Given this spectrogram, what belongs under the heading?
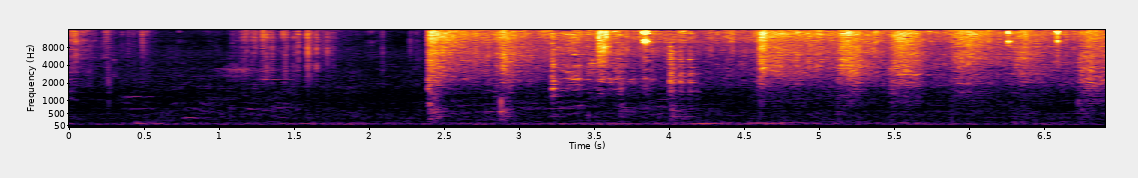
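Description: Egg-dipped bread slices fry on a flat pan for bread omelette, a muted hiss that jumps into a louder, closer sizzle with scraping and tapping of a spatula as slices are turned.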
